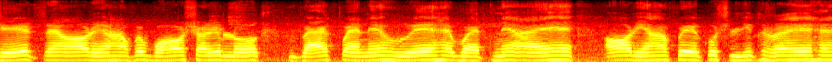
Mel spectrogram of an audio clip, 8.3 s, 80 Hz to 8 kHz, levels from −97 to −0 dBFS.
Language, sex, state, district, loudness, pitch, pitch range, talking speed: Hindi, male, Maharashtra, Mumbai Suburban, -15 LUFS, 155 Hz, 150-160 Hz, 150 wpm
